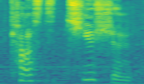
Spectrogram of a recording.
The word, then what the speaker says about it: constitution: Then the next word we had constitution. Now secondary stress first syllable, primary stress third syllable.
